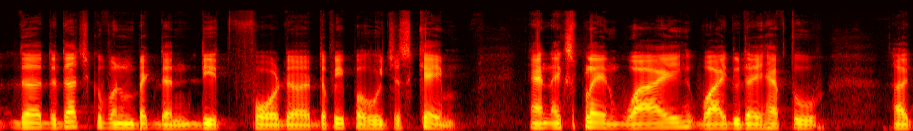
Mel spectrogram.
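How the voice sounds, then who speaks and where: Hesitant man with a smooth voice. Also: medium pitch, a bit bright, no echo, studio quality. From Indonesia. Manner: halting, many fillers and restarts. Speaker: audience member asking a question. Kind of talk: hesitant spontaneous remarks. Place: public debate hall.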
